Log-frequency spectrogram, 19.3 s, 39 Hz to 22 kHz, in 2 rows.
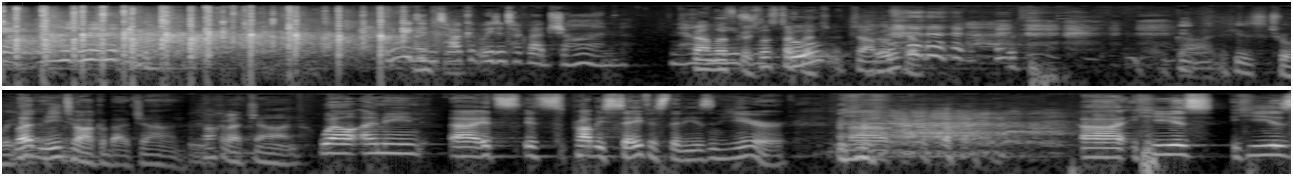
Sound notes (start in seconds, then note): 0.0 leads the applause; 8.4 laughs; 15.9 laughter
